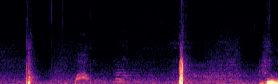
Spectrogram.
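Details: Chiropractic neck adjustment of a patient with notably stiff muscles, lying on their back: quiet room with sharp isolated pops; joint cavitation.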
